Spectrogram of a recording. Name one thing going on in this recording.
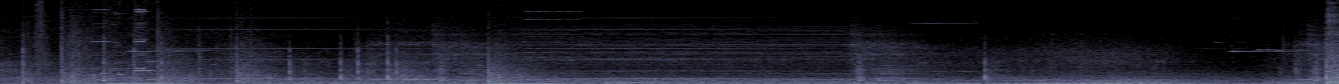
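A crane motor hums and whirs as the crane swings.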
